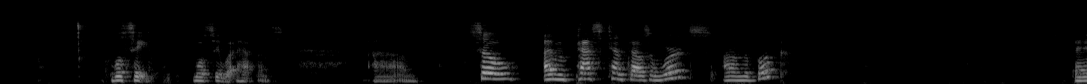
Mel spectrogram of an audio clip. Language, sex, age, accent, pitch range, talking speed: English, female, 50-69, American, 155-215 Hz, 90 wpm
